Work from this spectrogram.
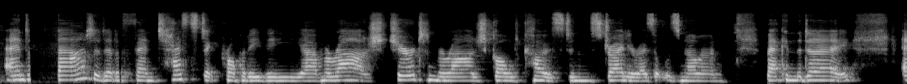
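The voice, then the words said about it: Australian accent. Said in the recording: “I am Australian, as probably the listeners can tell from my accent”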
